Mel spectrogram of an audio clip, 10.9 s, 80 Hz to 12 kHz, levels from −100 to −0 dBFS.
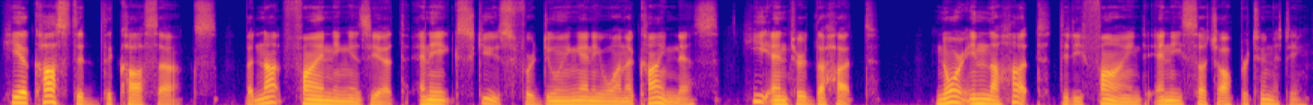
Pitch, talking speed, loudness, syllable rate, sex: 120 Hz, 165 wpm, -21 LUFS, 4.8 syllables/s, male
